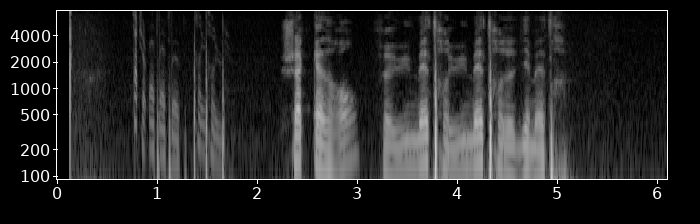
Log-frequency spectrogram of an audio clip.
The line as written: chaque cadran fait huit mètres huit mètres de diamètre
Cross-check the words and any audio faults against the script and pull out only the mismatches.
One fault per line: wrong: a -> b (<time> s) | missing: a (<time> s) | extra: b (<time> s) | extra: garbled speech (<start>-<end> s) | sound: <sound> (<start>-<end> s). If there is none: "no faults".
sound: chirp (0.8-1.8 s)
